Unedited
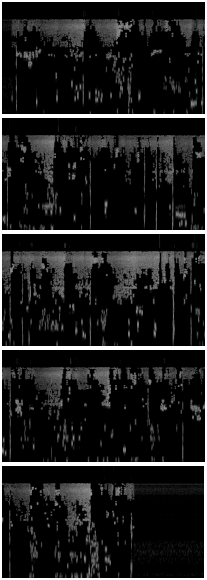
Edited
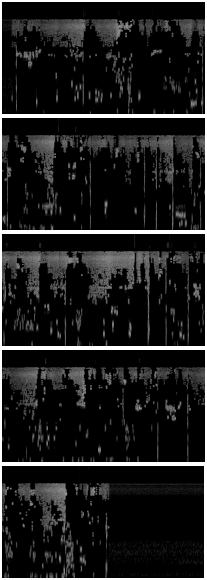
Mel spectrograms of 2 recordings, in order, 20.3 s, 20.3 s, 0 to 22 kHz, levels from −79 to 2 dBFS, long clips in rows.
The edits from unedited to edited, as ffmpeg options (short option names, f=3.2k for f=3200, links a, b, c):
-filter_complex "[0:a]asplit=2[a][b];[a]atrim=end=7.992[c];[b]atrim=start=8.488[d];[c][d]acrossfade=d=0.004:c1=hsin:c2=hsin"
